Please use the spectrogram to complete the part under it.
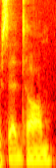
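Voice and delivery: usual speaking voice

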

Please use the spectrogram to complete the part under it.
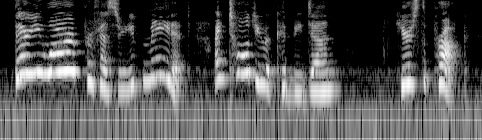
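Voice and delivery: put-on high, loud excited girl; triumphant. A narrator's reading. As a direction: exclaim triumphantly at making it. Girl celebrates successful crossing.

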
